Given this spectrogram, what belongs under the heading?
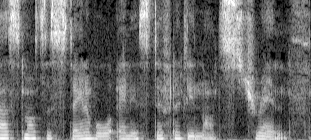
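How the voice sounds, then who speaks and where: A woman with a fairly low pitch and vocal fry speaks at a moderate pace with ordinary pitch variation. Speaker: podcast host. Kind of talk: personal monologue. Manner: halting; shaky voice.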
